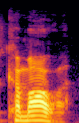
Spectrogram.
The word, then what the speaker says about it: Kamala: clear in here where she corrects one of her fellow classmates that it is kamala it is kamala khan so it's going to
